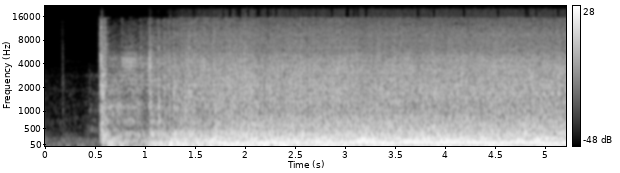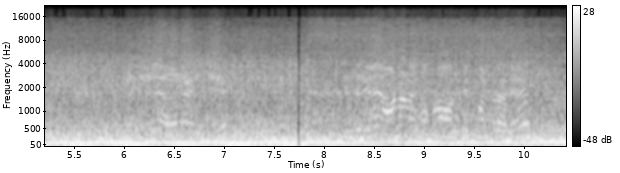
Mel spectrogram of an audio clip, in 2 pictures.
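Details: Cummins 40 kVA diesel generator with battery at 13.1 V: a brief crank, then it catches and settles into a steady, even low diesel run with no knocks or misses. The charger relay cuts out and the alternator charges at 14.7 V. Normal start and idle.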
